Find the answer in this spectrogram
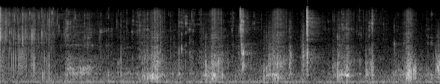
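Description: Crispy southern fried chicken being bitten into and chewed close to the microphone: the crust crackles sharply over a steady chewing rhythm of a little under two chews a second.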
